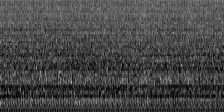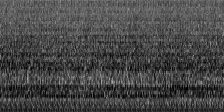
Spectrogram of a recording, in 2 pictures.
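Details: Southland lawn edger that wouldn't start, spark plug replaced: steady, even buzzing idle, no misses or surges; normal idle.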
